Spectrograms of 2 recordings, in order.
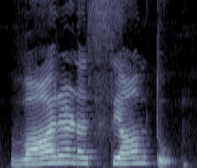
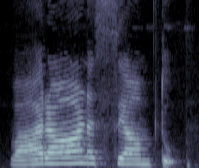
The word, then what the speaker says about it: वाराणस्यां तु: പരലയാം വൈദ്യനാഥം ച ഡാകിന്യാം ഭീമശങ്കരം സേതുബന്ധേതുരാമേശ നാഗേശം ധാരുകാവനെ വാരണസ്യാംതു വാരാണസ്യാംതു എന്നാണ് അതിന്റെ ഉച്ചാരണം കുത്രജസ്ഥലേശു വാരണസ്യമി ദൃശ്യതെ വാരാണസ്യാംതു വിശ്വേശം ത്രമപകം ഗൗതമീതടെ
